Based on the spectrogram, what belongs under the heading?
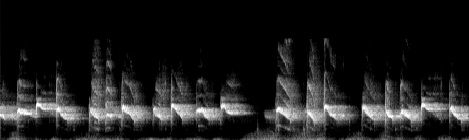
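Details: Malaysian Oriental white-eye (mata puteh), a kept hobby bird, in open-beak singing: rapid high chirpy phrases of slurred notes sliding up and down, delivered in bursts with brief pauses, faint low knocking underneath.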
